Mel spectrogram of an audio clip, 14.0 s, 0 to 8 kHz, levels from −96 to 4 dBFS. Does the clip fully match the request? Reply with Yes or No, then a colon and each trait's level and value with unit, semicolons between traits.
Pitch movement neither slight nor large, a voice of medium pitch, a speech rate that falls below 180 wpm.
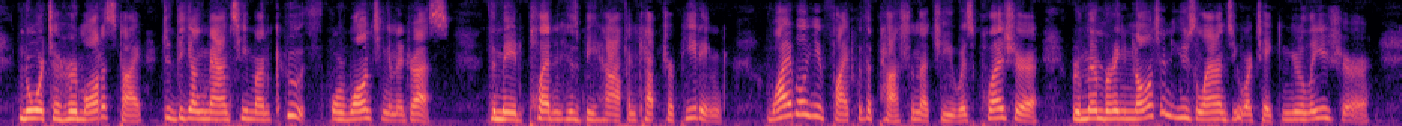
No: average, 3.3 semitones; medium, 180 Hz; average, 195 wpm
